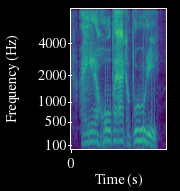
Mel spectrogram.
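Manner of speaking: confiding, secretive half whisper. Hosts recall a clip, one quoting how she said it in a half whisper. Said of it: "in a half whisper where she's like".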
